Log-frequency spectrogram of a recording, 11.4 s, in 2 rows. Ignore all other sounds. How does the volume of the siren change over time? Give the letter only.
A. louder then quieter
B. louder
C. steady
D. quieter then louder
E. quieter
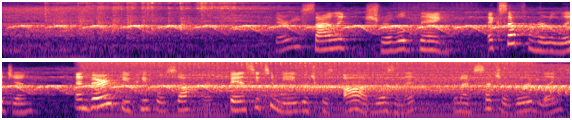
C.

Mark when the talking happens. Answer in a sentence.
The talking can be heard from 2.7 to 11.3 s.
